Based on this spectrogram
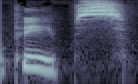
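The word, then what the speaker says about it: Pepys: familiar it spelled PEP why s clay it pronounced peace peace yeah that's what I thought it was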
